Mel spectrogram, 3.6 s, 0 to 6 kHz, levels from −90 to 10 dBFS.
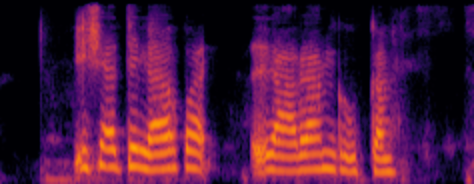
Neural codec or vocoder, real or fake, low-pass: codec, 16 kHz, 1.1 kbps, Voila-Tokenizer; fake; 5.4 kHz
